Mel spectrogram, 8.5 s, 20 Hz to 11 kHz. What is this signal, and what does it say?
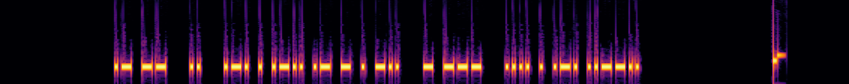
Morse code, heard as a keyed tone, about 34 wpm, 700 Hz. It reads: AM I RELATED TO HER?
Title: Sentences from Top 1000 Words - Review Part 5 - 35wpm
